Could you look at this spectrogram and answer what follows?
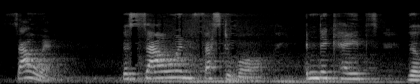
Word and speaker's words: Samhain: It's Samhain, but it's pronounced Samhain.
